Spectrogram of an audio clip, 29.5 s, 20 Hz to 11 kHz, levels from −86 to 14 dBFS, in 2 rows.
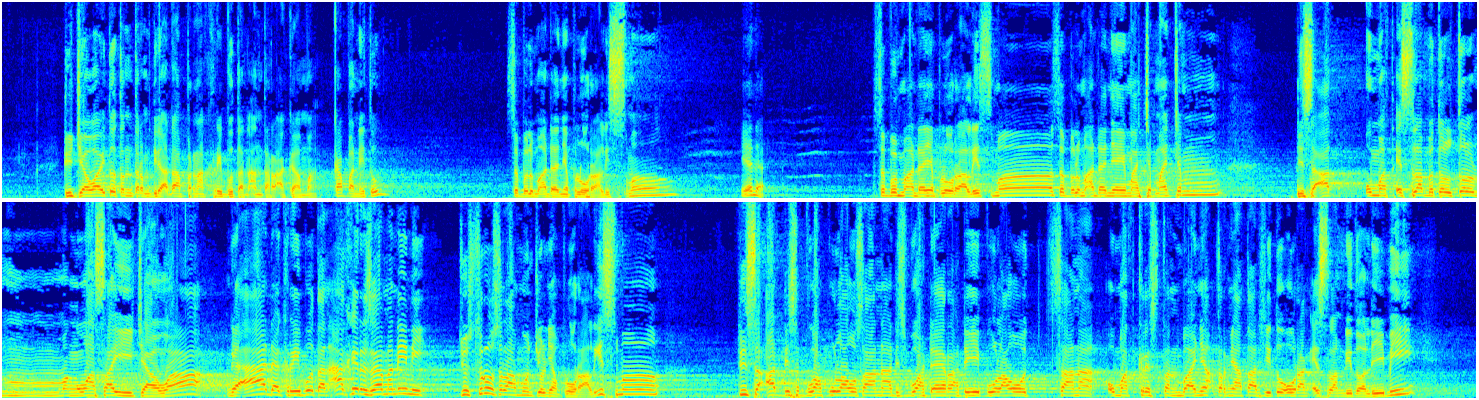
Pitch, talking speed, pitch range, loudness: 190 Hz, 125 wpm, 165-210 Hz, -14 LUFS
